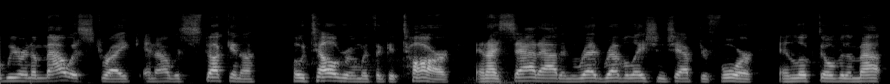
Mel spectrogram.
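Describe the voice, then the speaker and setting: Guesting on a podcast, this middle-aged worship musician recounts something from his own life, lively and clearly amused at himself, in a voice on the high side.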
